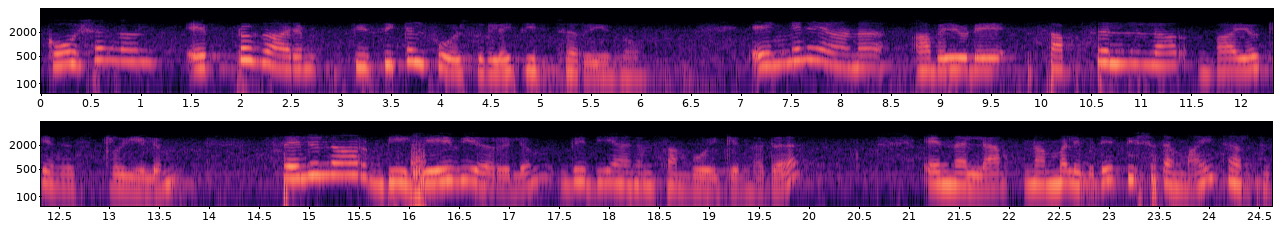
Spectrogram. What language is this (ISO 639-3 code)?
mal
